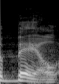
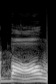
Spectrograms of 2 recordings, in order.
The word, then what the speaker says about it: Baal: Jezebel means husband to Baal, or Baal, whichever way you want to pronounce that.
